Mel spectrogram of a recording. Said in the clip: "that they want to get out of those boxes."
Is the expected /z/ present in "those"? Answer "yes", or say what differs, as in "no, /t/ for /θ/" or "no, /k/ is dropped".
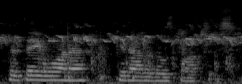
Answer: yes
